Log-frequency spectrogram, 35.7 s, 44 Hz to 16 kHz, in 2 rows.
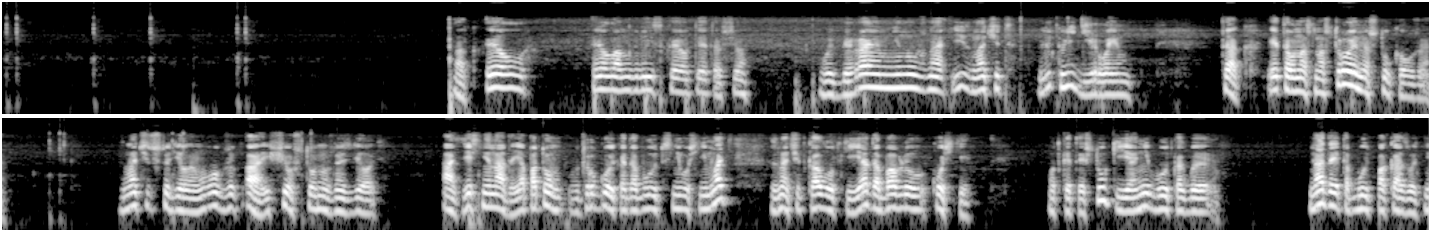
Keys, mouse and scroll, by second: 1.3 click, 2.6 Delete, 5.7 l, 7.5 l, 8.1 l, 8.8 l, 10.2 l, 10.7 l, 13.1 Delete, 16.9 KP_1, 18.5-20.3 drag, 21.7-24.0 drag.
